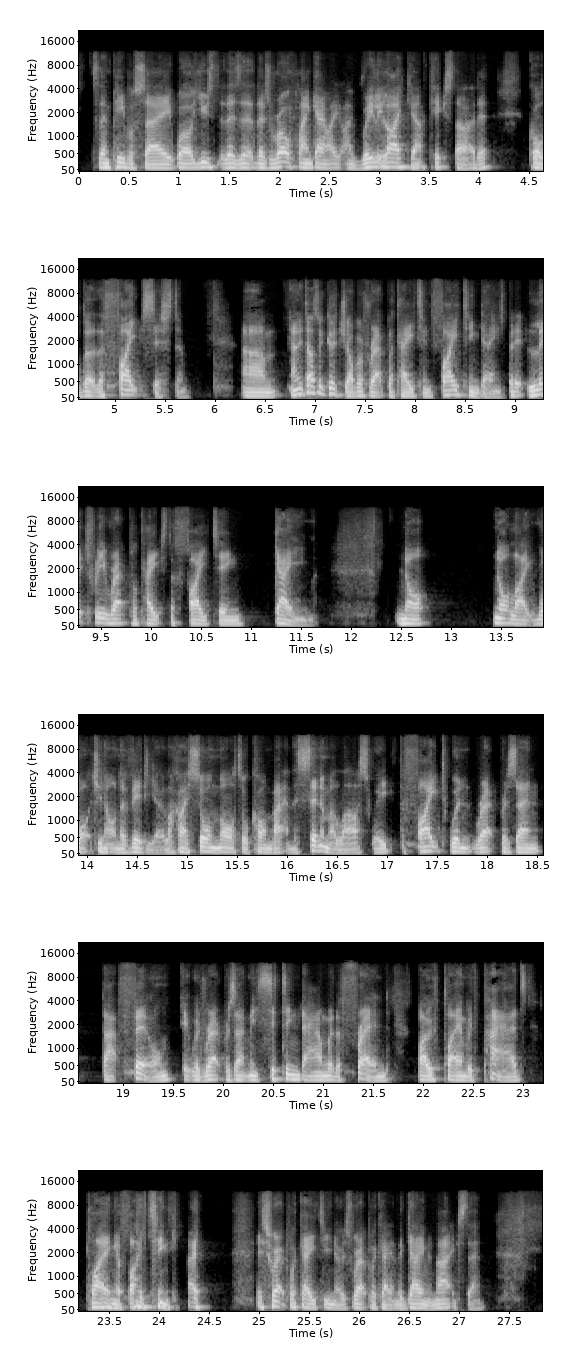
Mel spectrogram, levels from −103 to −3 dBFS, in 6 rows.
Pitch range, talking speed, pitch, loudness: 105-120 Hz, 205 wpm, 110 Hz, -22 LUFS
